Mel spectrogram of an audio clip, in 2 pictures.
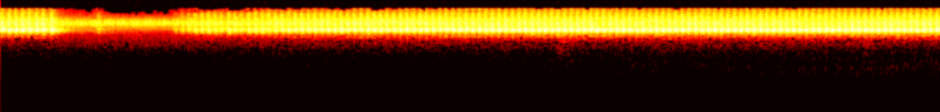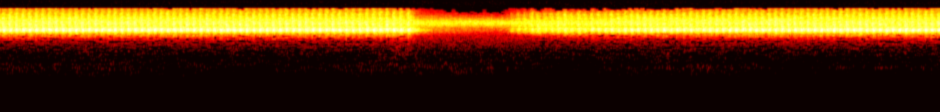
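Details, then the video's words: Grasshoppers produce a continuous high-pitched pulsing trill, about four beats a second. It dips quiet twice, near the start and again later, each time fading back in. No music or other sounds. "Grass Hopper Sounds"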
